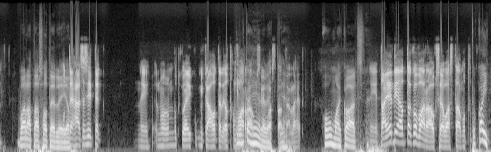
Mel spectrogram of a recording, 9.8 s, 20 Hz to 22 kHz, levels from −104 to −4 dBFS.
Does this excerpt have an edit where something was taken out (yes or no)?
yes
